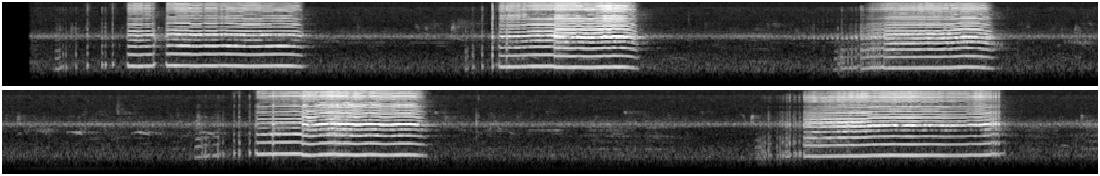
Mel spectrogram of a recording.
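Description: Common gallinule giving five harsh, nasal, rich-toned calls, each nearly a second long and spaced about two seconds apart, over a steady high insect-like hum.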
